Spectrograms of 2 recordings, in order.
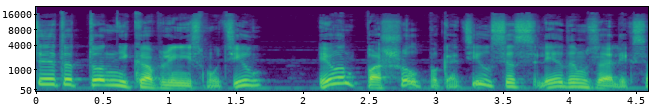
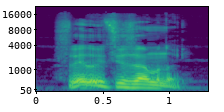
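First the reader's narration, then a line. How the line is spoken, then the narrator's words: Cold haughty command. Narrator (Russian): холодно и надменно велел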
